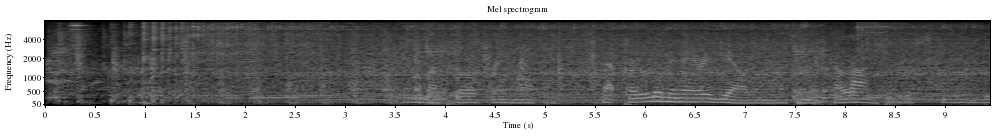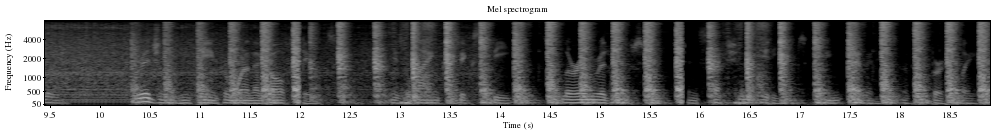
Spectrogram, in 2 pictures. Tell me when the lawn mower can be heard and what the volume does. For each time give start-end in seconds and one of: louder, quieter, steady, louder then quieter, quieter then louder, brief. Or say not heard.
0.0-14.1 quieter.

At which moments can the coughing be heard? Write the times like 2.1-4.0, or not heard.
3.8-4.2, 7.5-7.9, 15.0-15.4.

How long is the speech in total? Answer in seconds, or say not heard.
15 s.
